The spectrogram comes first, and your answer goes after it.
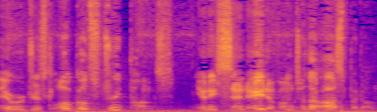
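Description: Over clear background noise, a man talks at a moderate pace. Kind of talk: comic parody dubbing. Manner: loud, crude, boastful.

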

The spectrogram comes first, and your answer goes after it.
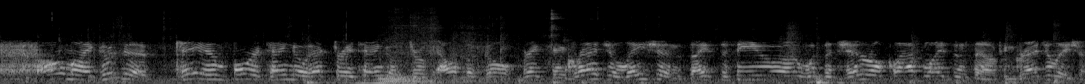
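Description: Against noticeable background noise, a man with a high pitch talks at a fairly slow pace with ordinary pitch variation. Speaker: remote ham radio operator. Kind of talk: radio contact chat. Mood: delighted, surprised. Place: home room.

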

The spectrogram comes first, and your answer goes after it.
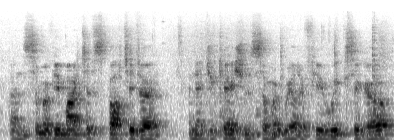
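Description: A man at a very fast pace, with audible room echo and light background noise. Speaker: event host. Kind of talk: opening speech. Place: meeting room. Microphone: camera far.

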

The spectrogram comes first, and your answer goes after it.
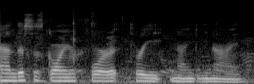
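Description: A woman speaks with ordinary pitch variation. Crowd noise can be heard behind her. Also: dry sound with no echo. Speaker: shopping vlogger. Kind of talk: casual shopping haul commentary. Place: shop. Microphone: phone near.

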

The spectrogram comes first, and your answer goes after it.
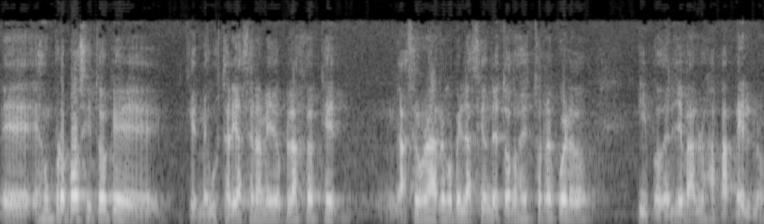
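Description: A man's fairly high, dark, mellow voice, fairly even in intonation, at a fairly quick pace. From Cádiz, Andalusia; Andalusia. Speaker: schoolteacher; interview guest. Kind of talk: TV interview. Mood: calm, thoughtful. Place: studio. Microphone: lapel.

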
